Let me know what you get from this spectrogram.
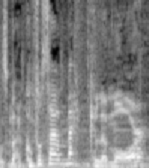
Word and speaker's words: Macklemore: At det skal uttales Macclemore.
